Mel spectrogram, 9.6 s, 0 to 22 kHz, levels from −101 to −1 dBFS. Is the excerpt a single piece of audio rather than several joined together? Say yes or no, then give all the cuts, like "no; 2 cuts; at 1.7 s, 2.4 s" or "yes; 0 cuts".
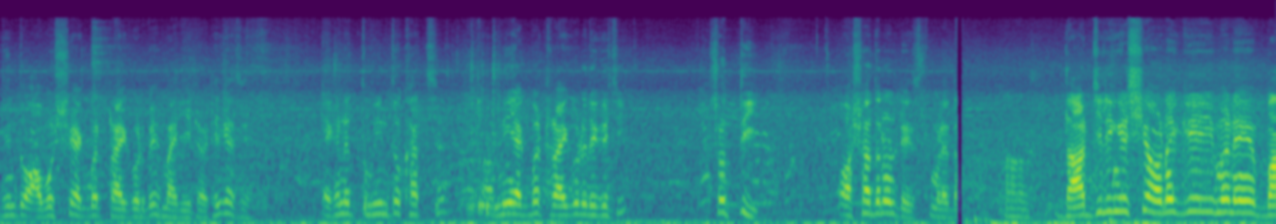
no; 1 cut; at 7.1 s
